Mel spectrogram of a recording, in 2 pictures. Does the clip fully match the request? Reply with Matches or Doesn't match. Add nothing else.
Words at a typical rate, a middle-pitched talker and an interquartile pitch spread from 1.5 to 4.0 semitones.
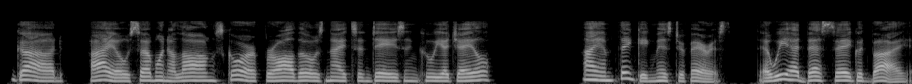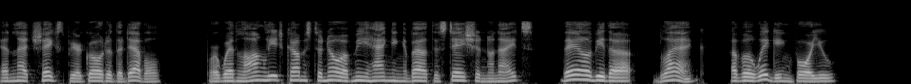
Matches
